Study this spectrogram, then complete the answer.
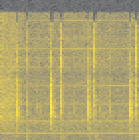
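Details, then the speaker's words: Compaq desktop computer showing blue or black screens: sharp, even clicks about three times a second over a faint steady tone. The cause is unconfirmed; clicking noise. "a good tale got a clicking noise so I gotta trust your screwdriver right here I'm gonna start poking around and and sort of see what happens"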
